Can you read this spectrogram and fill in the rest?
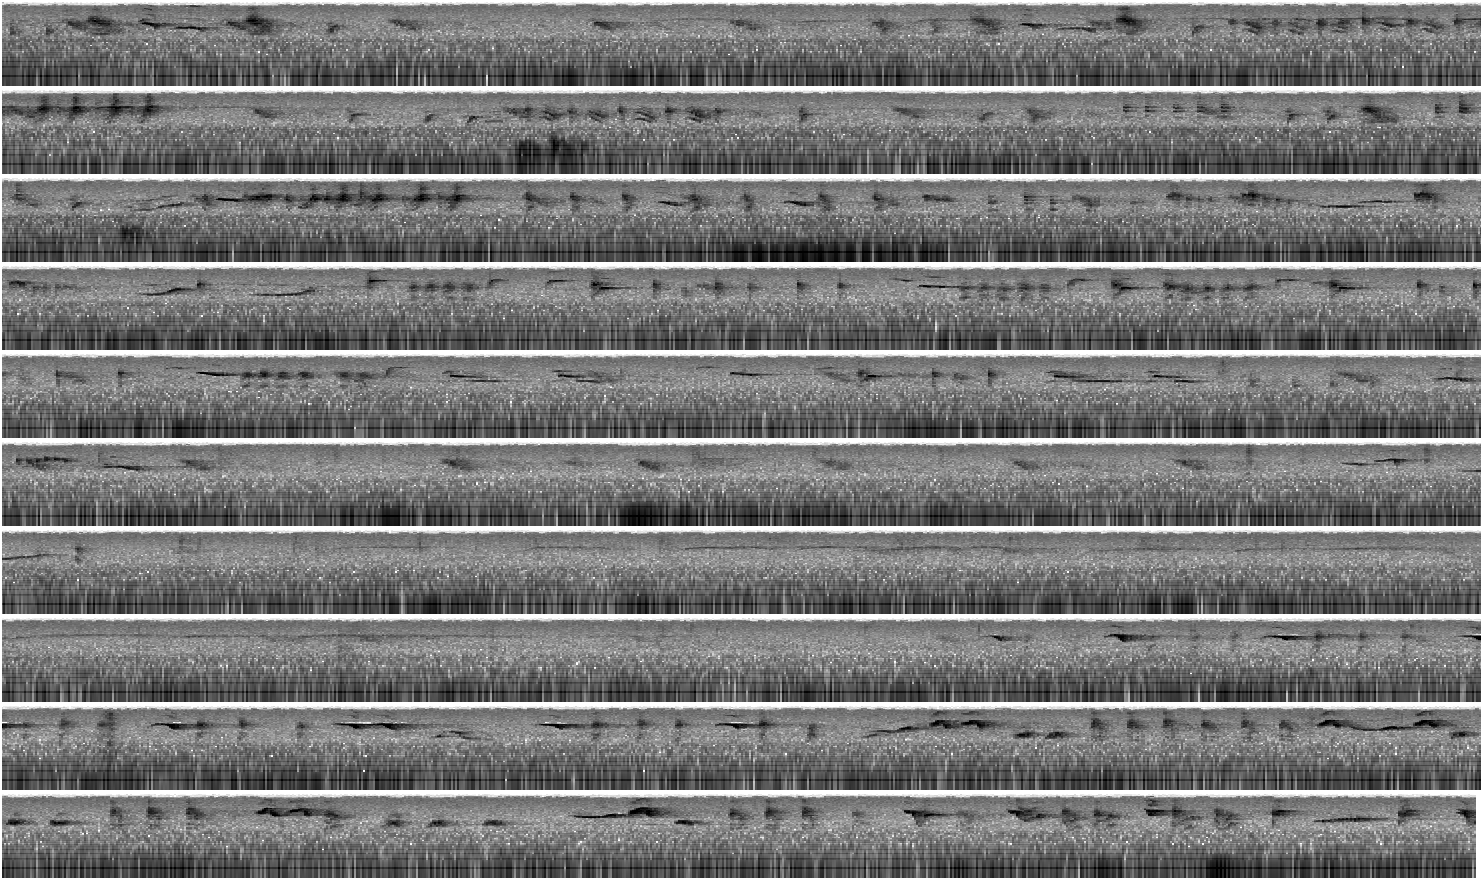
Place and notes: Одесская ул., корпус, Москва, Россия - Birds singing in the morning
Birds are singing in the street. There is a construction site not far from the place, and the sound signals made by trucks can be heard.
Центральный федеральный округ, Россия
